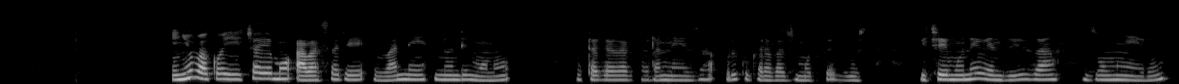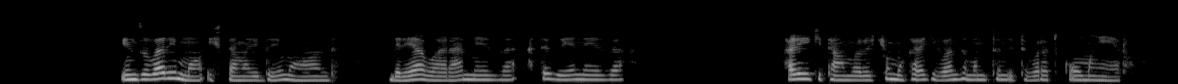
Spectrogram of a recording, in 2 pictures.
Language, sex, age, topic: Kinyarwanda, female, 18-24, government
